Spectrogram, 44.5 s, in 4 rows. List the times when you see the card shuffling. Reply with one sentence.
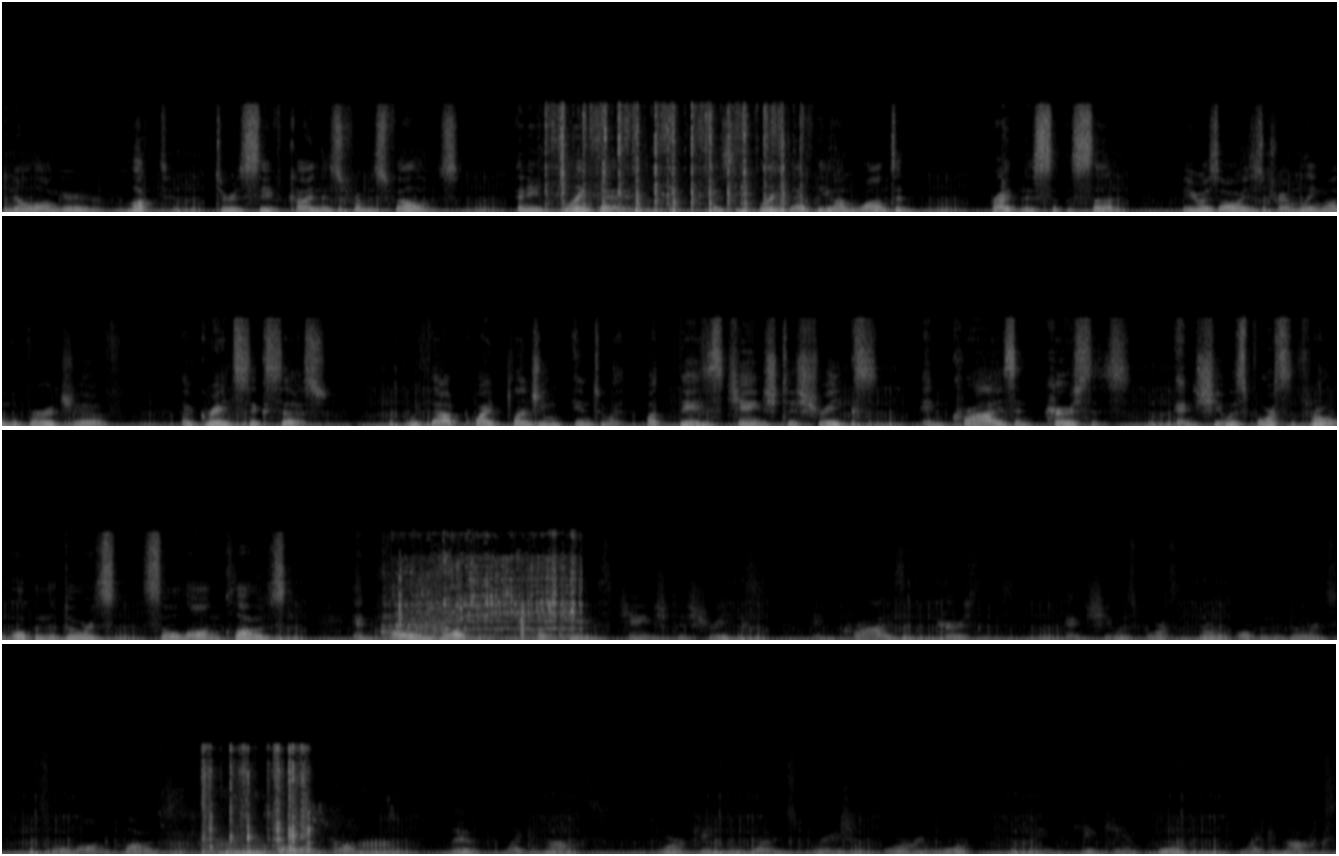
The card shuffling can be heard from 4.5 to 6.8 s and from 35.0 to 36.0 s.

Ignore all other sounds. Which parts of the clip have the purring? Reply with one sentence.
The purring can be heard from 0.0 to 44.4 s.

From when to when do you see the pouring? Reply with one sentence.
You can hear the pouring from 25.4 to 27.1 s.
